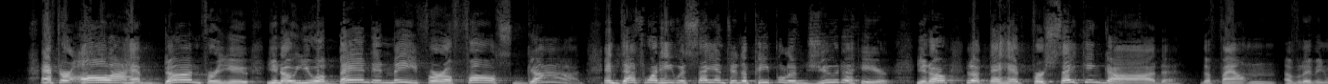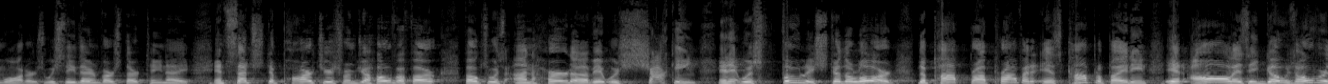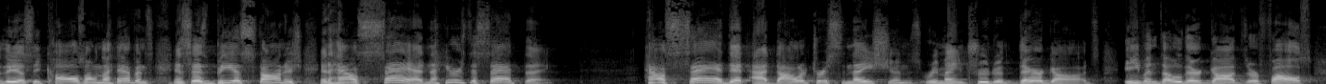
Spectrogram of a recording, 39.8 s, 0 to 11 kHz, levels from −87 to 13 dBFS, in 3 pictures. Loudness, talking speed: -23 LUFS, 165 wpm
